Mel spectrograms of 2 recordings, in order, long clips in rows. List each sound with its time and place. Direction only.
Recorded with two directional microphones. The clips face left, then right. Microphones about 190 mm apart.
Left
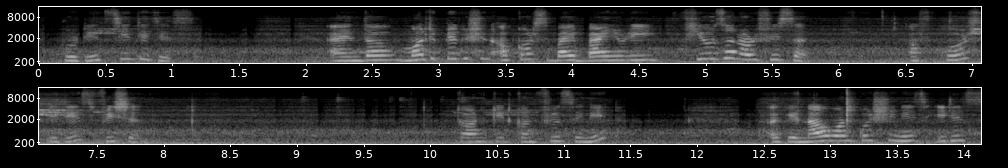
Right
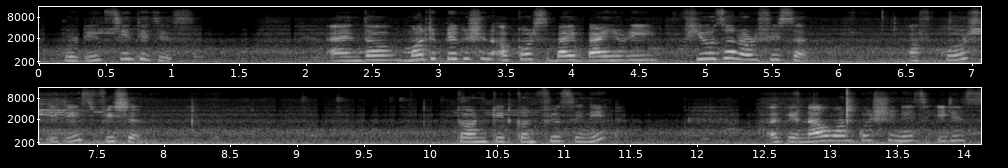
0.3 s a woman's voice: 25° right (ahead or behind)
2.1 s a woman's voice: 25° right (ahead or behind); by 7.9 s 50° right (ahead or behind)
10.2 s a woman's voice: 50° right (ahead or behind)
12.5 s a woman's voice: 30° right (ahead or behind)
